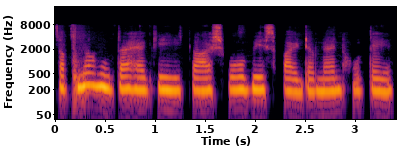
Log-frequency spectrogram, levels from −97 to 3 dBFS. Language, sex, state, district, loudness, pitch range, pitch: Hindi, female, Uttarakhand, Uttarkashi, -26 LUFS, 195-210 Hz, 200 Hz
